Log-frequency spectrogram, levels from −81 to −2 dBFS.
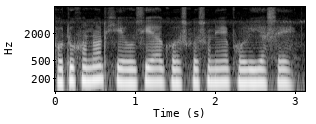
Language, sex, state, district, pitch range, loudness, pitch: Assamese, male, Assam, Sonitpur, 165-175 Hz, -15 LUFS, 170 Hz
